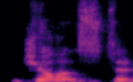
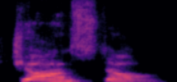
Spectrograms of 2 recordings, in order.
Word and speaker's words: Johnstone: last name again and i said johnston he said no it's not it's john stone when i first started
